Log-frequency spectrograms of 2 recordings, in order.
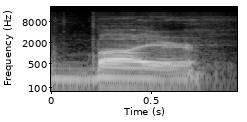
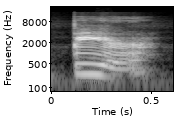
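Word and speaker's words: bier: Beer. Beer. It's not buyer. It's beer. Beer. All right. So, that's beer, not buyer.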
